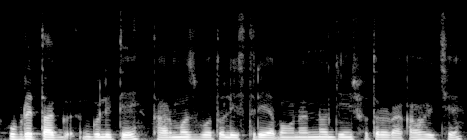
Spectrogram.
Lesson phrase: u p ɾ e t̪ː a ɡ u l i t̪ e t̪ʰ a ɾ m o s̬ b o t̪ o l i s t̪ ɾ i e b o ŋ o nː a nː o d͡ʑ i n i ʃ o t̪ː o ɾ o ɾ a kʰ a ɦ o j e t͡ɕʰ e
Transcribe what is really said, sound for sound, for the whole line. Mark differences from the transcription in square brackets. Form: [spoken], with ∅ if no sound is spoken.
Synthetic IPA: u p ɾ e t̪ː a ɡ u l i t̪ e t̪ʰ a ɾ m o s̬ b o t̪ o l i s t̪ ɾ i e b o ŋ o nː a nː o d͡ʑ i n i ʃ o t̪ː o ɾ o ɾ a kʰ a ɦ o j e t͡ɕʰ e

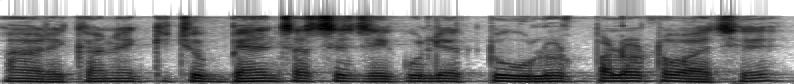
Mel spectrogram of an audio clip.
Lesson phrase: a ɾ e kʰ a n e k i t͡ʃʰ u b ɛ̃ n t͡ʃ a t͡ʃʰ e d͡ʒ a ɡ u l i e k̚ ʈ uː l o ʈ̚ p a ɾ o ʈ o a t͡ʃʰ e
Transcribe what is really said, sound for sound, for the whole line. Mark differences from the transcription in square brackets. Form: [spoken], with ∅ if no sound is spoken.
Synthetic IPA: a ɾ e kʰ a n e k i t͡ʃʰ u b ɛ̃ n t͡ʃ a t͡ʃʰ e d͡ʒ [e] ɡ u l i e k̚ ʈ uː l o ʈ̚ p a [l] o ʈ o a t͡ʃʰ e

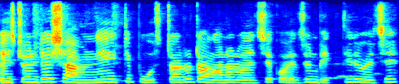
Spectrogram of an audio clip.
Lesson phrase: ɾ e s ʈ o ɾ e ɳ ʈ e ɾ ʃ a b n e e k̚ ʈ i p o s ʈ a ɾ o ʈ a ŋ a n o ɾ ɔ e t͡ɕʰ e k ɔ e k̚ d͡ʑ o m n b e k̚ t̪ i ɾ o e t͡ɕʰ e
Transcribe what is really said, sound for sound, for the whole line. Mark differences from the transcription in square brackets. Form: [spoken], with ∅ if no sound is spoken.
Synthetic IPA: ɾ e s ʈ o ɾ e ɳ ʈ e ɾ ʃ a [m] n e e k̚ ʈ i p o s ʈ a ɾ o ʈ a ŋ a n o ɾ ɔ e t͡ɕʰ e k ɔ e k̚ d͡ʑ o [∅] n b e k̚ t̪ i ɾ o e t͡ɕʰ e

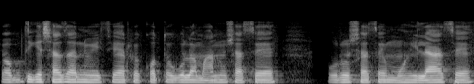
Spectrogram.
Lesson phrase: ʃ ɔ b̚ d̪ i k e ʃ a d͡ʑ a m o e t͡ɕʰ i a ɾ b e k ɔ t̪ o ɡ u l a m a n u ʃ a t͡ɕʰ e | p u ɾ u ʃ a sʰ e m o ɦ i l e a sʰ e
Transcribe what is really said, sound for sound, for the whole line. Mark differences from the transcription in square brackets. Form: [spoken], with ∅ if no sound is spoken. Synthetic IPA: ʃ ɔ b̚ d̪ i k e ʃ a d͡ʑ a [n] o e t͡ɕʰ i a ɾ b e k ɔ t̪ o ɡ u l a m a n u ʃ a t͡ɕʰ e | p u ɾ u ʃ a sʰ e m o ɦ i l [a] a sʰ e

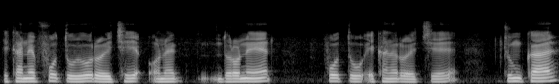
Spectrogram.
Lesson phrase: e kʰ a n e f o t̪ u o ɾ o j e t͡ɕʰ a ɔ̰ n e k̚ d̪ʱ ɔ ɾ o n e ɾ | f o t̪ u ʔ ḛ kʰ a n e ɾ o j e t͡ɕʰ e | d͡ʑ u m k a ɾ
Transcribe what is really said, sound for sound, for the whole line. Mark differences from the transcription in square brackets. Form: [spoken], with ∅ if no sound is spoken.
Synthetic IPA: e kʰ a n e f o t̪ u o ɾ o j e t͡ɕʰ [e] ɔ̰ n e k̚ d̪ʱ ɔ ɾ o n e ɾ | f o t̪ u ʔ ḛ kʰ a n e ɾ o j e t͡ɕʰ e | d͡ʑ u m k a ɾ

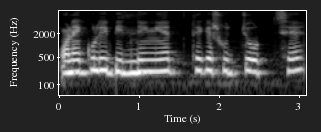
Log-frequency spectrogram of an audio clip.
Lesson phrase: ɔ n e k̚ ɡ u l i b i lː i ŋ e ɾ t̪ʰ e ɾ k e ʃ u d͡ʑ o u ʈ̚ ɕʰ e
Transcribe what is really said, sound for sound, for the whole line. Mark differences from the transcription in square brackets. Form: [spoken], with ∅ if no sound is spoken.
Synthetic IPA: ɔ n e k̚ ɡ u l i b i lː i ŋ e ɾ t̪ʰ e [∅] k e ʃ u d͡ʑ o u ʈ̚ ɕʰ e

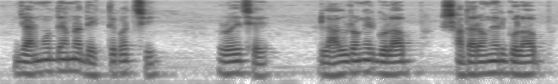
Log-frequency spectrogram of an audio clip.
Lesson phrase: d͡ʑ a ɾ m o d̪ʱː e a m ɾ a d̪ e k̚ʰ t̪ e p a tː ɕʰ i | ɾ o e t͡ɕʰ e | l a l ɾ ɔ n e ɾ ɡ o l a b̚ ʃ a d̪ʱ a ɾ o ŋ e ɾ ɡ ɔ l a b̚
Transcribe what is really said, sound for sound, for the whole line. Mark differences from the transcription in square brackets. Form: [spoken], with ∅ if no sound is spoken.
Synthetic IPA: d͡ʑ a ɾ m o d̪ʱː e a m ɾ a d̪ e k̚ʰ t̪ e p a tː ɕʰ i | ɾ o e t͡ɕʰ e | l a l ɾ ɔ [ŋ] e ɾ ɡ o l a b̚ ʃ a d̪ʱ a ɾ o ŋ e ɾ ɡ [o] l a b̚

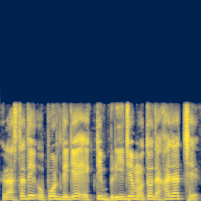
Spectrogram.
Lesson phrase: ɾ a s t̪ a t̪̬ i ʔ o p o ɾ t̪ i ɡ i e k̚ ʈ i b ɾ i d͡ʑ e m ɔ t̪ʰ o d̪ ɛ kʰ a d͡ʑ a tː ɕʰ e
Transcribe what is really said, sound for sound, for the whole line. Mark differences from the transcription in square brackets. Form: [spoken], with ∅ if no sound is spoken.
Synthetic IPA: ɾ a s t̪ a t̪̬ i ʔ o p o ɾ [d̪] i ɡ [e] e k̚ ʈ i b ɾ i d͡ʑ e m ɔ [t̪] o d̪ ɛ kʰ a d͡ʑ a tː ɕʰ e

